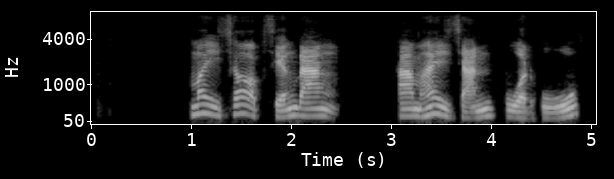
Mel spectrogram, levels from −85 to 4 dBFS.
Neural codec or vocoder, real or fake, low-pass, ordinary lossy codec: none; real; none; none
